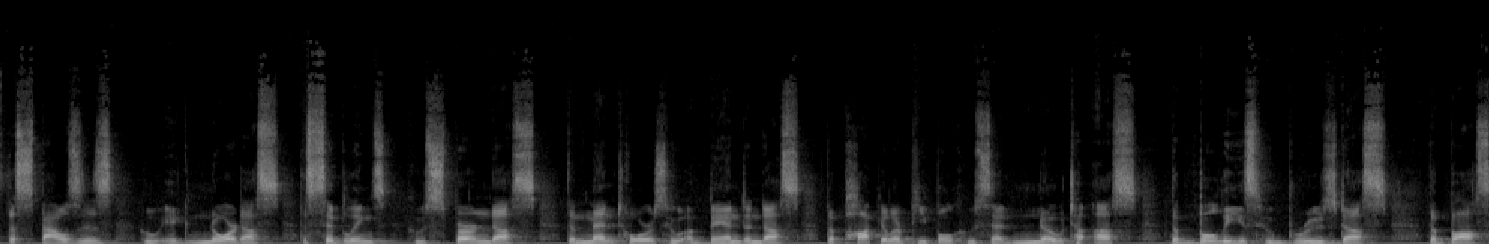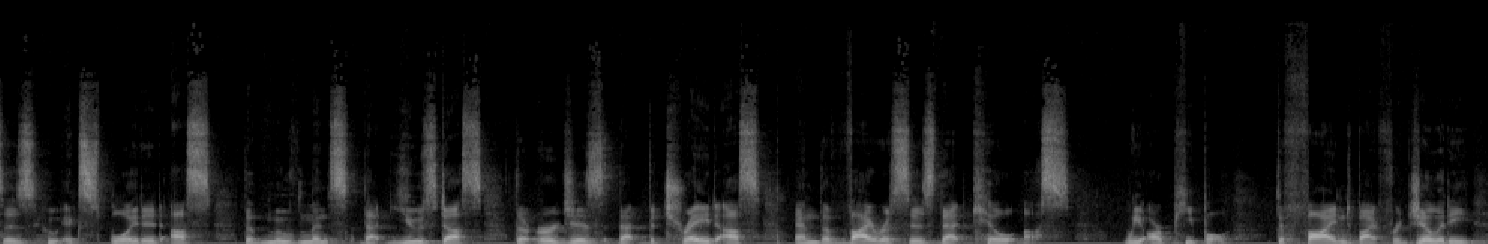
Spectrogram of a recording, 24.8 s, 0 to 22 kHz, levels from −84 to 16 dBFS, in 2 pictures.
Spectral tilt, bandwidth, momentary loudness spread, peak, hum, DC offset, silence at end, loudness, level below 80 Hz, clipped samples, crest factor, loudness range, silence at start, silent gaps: -4.5 dB/octave; 18 kHz; 9 LU; -10 dBFS; none; under 0.1%; 0 s; -28 LUFS; -52 dBFS; under 0.1%; 18 dB; 2 LU; 0 s; none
